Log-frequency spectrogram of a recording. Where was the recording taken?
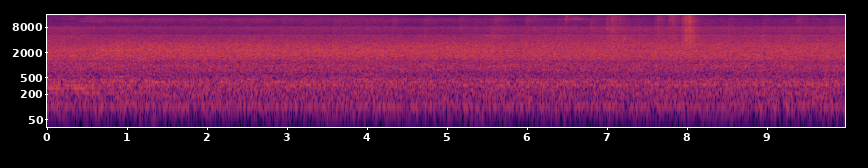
in a subway station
